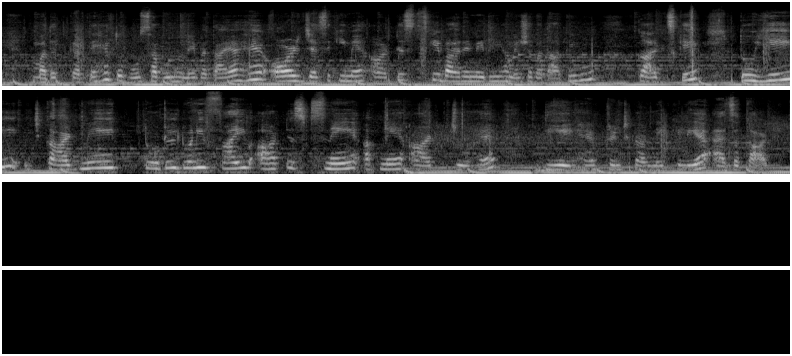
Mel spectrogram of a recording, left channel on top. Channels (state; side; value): silent; right; digital silence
